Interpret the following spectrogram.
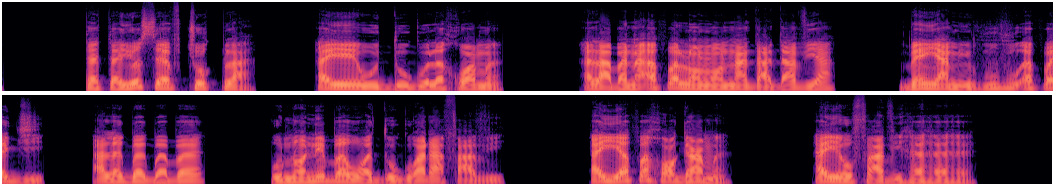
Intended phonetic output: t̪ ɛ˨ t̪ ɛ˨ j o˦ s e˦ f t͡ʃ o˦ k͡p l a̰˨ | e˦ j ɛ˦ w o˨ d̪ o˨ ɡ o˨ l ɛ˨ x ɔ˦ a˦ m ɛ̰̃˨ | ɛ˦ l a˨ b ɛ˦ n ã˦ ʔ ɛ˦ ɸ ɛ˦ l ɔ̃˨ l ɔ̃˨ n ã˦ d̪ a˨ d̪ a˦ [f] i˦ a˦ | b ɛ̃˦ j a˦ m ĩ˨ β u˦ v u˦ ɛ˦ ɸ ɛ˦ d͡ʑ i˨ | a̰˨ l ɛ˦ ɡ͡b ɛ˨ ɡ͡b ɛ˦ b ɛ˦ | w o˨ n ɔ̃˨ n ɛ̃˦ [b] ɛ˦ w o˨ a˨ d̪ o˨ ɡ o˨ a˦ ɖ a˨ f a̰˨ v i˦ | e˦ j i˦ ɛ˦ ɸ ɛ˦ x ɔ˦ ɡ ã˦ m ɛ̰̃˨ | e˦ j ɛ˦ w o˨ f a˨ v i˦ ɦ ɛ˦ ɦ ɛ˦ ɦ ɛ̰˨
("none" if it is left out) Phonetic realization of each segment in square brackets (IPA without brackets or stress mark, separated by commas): v, b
